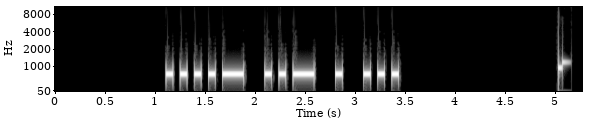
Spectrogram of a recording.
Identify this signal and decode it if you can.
Morse code, heard as a keyed tone, about 17 wpm, 700 Hz. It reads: 4UES
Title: Four Challenging Letter-Number Combinations 17wpm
